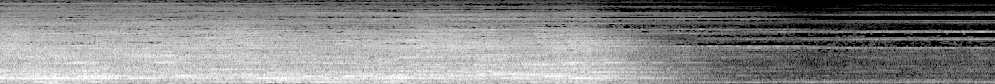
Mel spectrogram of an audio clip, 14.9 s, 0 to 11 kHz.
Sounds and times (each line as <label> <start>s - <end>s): High string intense suspense 0.0s - 10.8s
